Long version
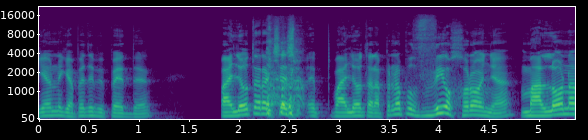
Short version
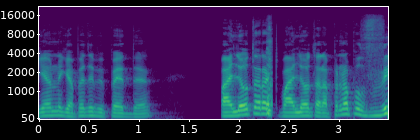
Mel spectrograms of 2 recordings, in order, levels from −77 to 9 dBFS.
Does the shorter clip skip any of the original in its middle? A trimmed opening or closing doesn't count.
yes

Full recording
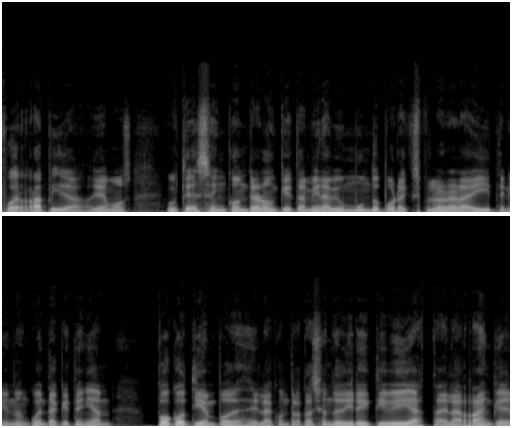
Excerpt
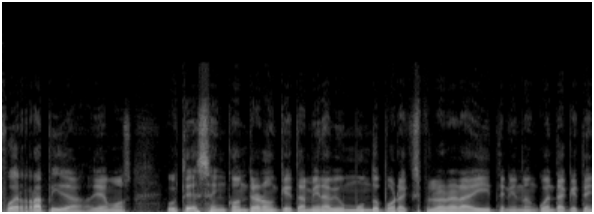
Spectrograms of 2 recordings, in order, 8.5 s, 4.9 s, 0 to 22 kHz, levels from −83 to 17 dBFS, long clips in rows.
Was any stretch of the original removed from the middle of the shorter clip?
no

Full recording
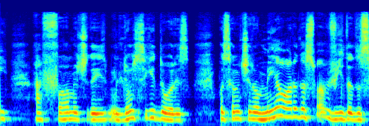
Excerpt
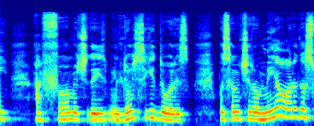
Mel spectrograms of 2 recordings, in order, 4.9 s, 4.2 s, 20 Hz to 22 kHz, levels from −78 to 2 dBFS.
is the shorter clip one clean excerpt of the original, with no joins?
yes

